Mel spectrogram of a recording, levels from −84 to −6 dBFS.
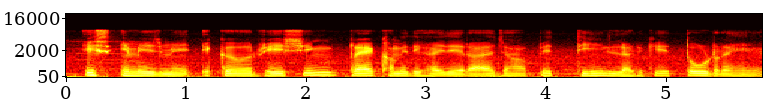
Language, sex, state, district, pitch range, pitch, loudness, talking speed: Hindi, male, Bihar, Jahanabad, 115-130 Hz, 120 Hz, -20 LUFS, 185 wpm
